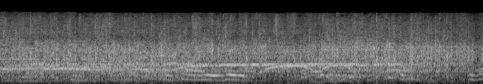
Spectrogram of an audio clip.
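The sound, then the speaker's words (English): A steady burst of dense applause, many hands clapping continuously at an even loudness for about five seconds, with faint voices murmuring underneath. “You know, I need to clap for that, man.”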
